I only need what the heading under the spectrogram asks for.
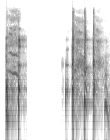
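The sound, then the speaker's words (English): Coughing after choking on saliva: two sharp coughs, a short silence, then a quicker run of several harsher coughs. “Excuse me, I just choked on my spit.”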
